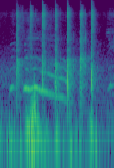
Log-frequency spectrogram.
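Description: Hands clapping in a quick, even rhythm, about four claps a second, to call a dog. Over the claps a person's voice makes a long, high, wordless call that slowly falls in pitch.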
